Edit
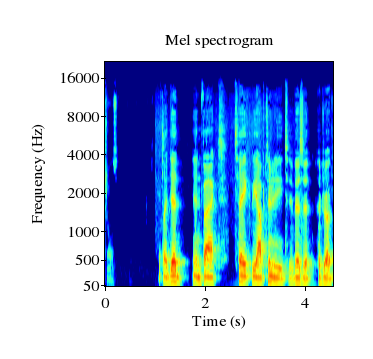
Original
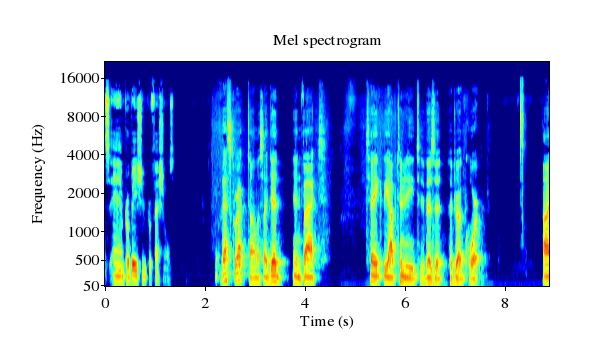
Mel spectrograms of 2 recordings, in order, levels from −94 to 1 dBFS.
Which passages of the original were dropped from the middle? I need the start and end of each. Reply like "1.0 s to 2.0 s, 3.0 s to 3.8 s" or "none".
2.3 s to 3.1 s, 4.5 s to 5.1 s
